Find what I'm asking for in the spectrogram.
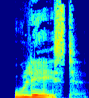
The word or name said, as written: ulæst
